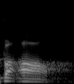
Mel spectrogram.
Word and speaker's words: Ba'al: husband in hebrew is the word ba'al which we typically in english pronounce baal and we recognize that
